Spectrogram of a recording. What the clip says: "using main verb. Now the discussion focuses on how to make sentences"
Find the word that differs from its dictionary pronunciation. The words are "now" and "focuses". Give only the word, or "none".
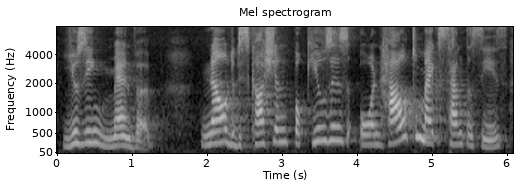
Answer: focuses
